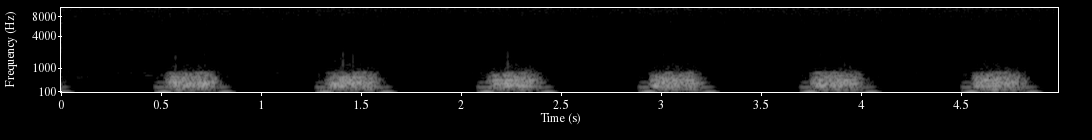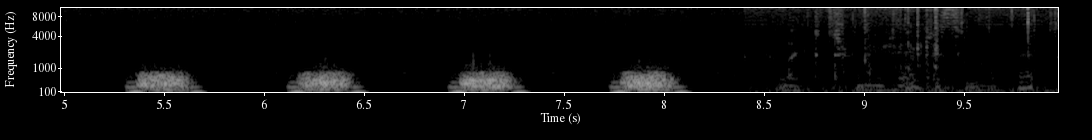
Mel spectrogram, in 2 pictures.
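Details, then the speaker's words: Carotid bruit heard with stethoscope bell over the neck: regular whooshing murmur-like bursts about 74 per minute, suggesting arterial narrowing; shown as an example of how it would sound. "A bruit is a whooshing, murmur-like sound that suggests arterial narrowing. If present, it would sound like this."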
